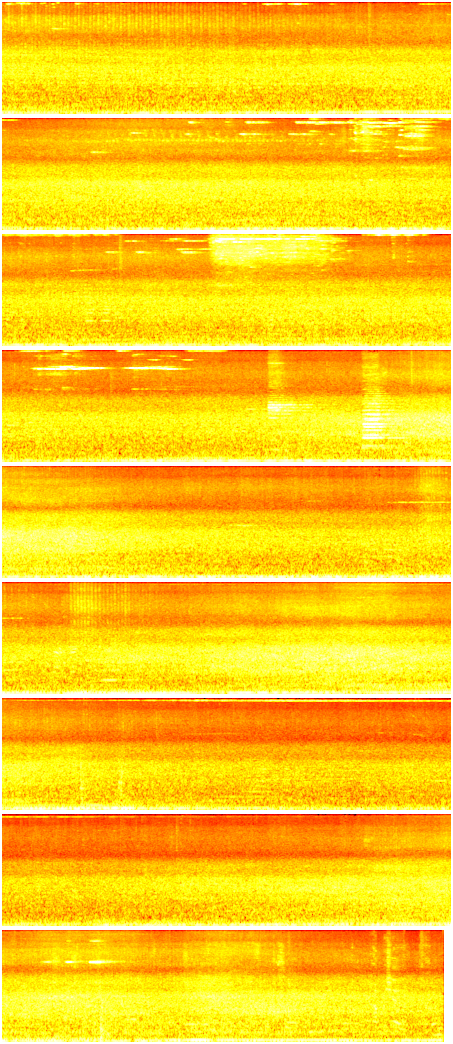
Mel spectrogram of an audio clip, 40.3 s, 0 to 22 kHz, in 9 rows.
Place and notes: Yuanmingyuan Road, Shanghai - Walking through the Street
Walking through the old neighborhoods, Traffic Sound, Binaural recording, Zoom H6+ Soundman OKM II
25 November, ~13:00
